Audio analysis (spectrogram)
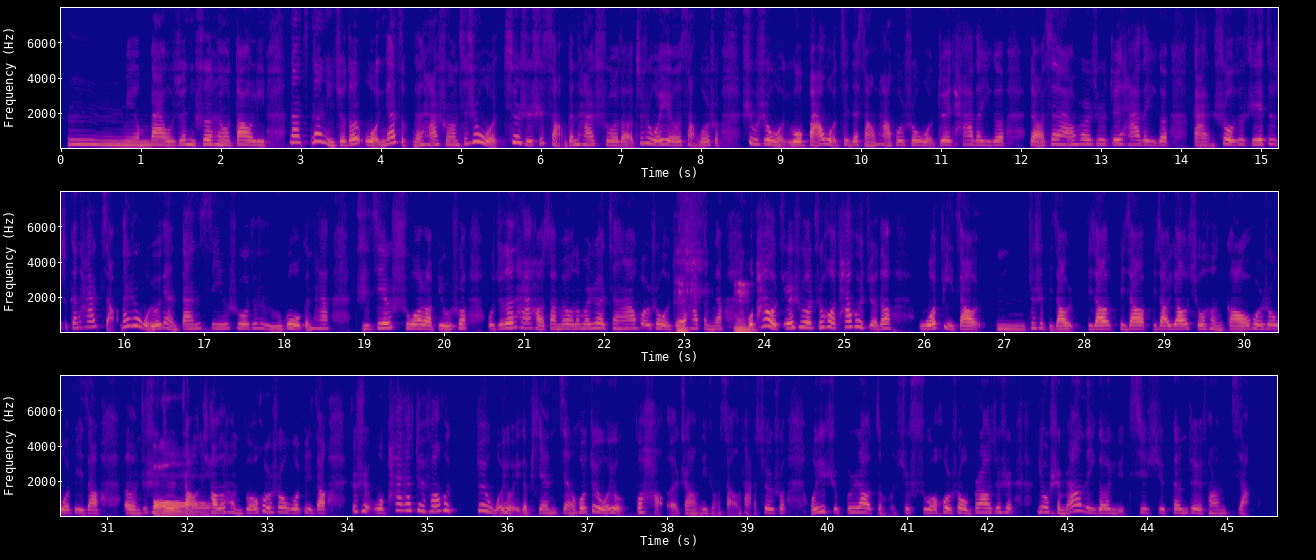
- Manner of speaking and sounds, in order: laugh; other background noise
- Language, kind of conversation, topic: Chinese, advice, 刚被拒绝恋爱或约会后，自信受损怎么办？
